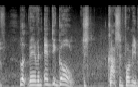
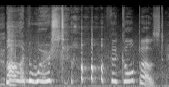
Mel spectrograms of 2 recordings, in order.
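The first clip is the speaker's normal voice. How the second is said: high laughing wail at himself; laughing despair; slower than usual. Real, not acted. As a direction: laugh through the groan. Laughing at own miss.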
